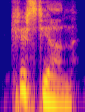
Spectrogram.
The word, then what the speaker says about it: Christian: it said christian but he pronounced it christian just like they would here in scandinavia and it was like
